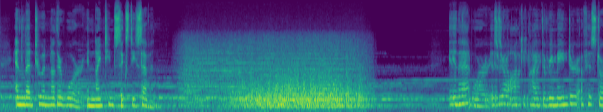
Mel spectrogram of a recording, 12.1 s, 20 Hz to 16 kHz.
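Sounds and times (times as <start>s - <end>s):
low music drone: 0.0s - 12.0s
aircraft roaring: 3.4s - 7.5s.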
